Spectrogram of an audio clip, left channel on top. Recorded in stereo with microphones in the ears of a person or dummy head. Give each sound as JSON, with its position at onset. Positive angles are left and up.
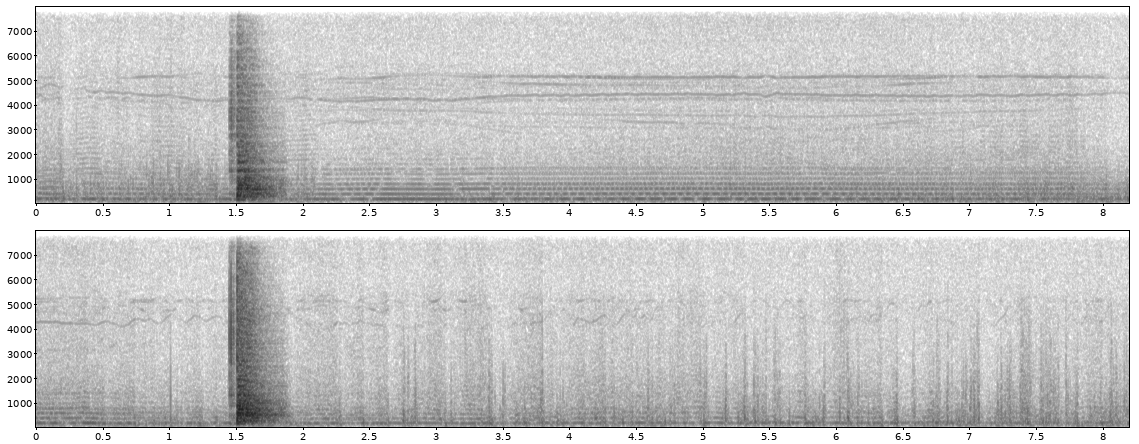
{"t": 1.4, "sound": "a pop", "side_deg": -30, "distance_m": 0.8}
